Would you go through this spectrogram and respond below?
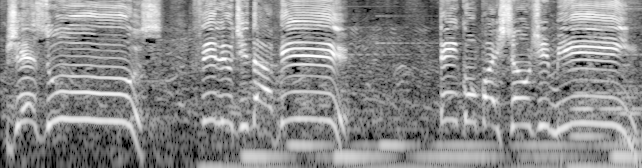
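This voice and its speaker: An actor playing a desperate blind male beggar who cries out in drawn-out pleas in a scripture audio drama. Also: very high-pitched, heavily acted. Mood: desperate pleading. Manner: crying out, drawn-out pleading. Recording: loud music and crowd behind shouting.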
